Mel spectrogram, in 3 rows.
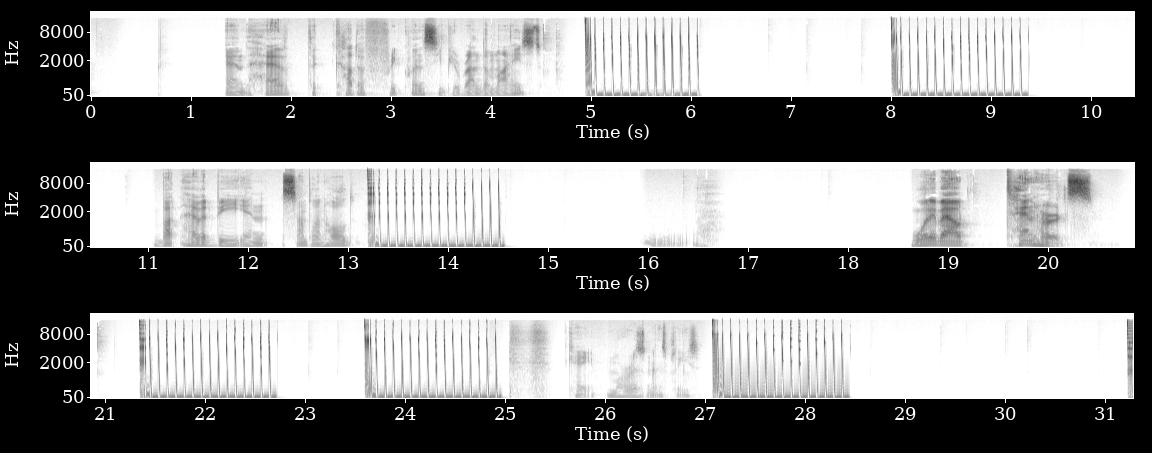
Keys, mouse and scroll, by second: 1.7 click, 2.5-3.8 drag, 4.1 click, 4.7 space, 6.1 space, 6.2 click, 7.1 space, 9.5 space, 10.0-11.1 drag, 12.0 click, 12.9 space, 14.5 space, 14.7-16.8 drag, 16.6 right click, 17.8 click, 19.8 0, 20.1 Return, 21.0 space, 23.0 space, 25.0 space, 25.8 click, 26.8 space, 28.6 space, 29.0 click, 29.7 click, 30.3 space.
